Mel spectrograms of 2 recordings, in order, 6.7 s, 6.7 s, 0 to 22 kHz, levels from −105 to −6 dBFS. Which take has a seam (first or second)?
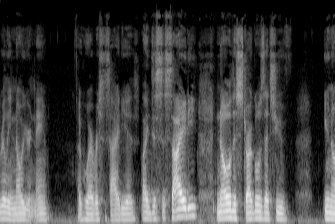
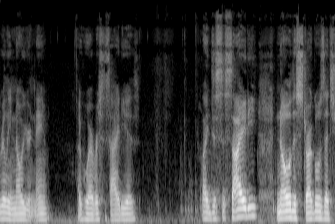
first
